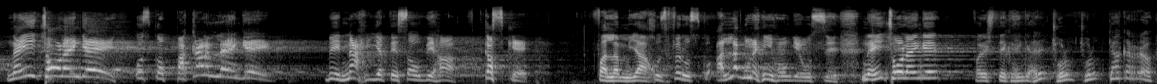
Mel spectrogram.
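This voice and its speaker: A man preaching an impassioned sermon at a public religious gathering, chanting and shouting with emotion. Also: extremely high pitch. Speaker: Islamic preacher.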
